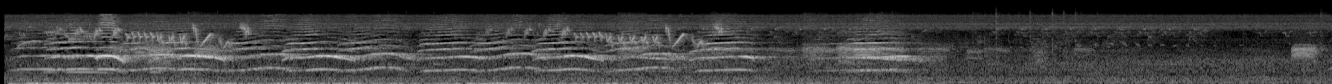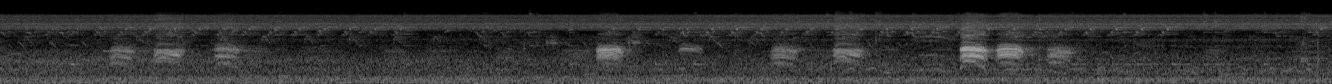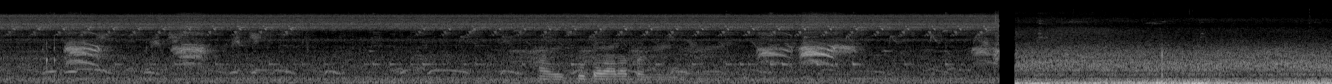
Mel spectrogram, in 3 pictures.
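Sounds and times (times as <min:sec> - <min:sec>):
bird calling clear notes: 0:00.1 - 0:11.3.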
